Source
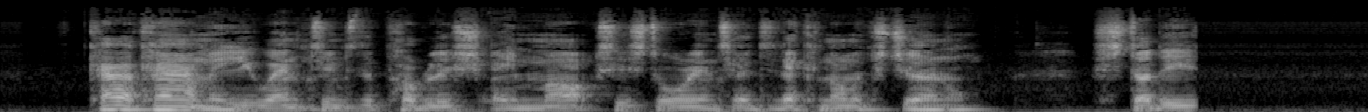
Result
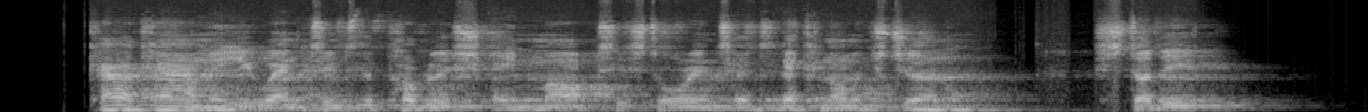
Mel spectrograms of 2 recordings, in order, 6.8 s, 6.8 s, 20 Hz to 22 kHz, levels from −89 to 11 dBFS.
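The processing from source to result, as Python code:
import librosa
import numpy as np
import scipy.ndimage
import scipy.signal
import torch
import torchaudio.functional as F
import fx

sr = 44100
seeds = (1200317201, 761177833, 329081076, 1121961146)

p1 = scipy.signal.sosfilt(scipy.signal.butter(4, 110.0, 'highpass', fs=sr, output='sos'), x)
p2 = fx.high_shelf(p1, sr, hz=2500.0, db=3.5)
p3 = fx.hum_notches(p2, sr, base_hz=50, count=4)
p4 = fx.rider(p3, sr, range_db=3, speed_s=0.5)
p5 = np.clip(p4, -10.0 ** (-19.5 / 20.0), 10.0 ** (-19.5 / 20.0))
p6 = p4 + F.gain(torch.from_numpy(p5), -3.5).numpy()
p7 = fx.quant_dither(p6, sr, seeds[0], bits=8, dither='none')
p8 = fx.rev_plate(p7, sr, seeds[1], rt60_s=0.78, hf_ratio=0.3, predelay_ms=105, drr_db=10.0)
y = F.gain(torch.from_numpy(p8), 2.0).numpy()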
